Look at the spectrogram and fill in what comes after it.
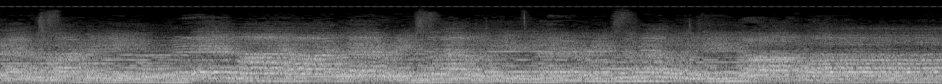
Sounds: Male singing, Choir, Music

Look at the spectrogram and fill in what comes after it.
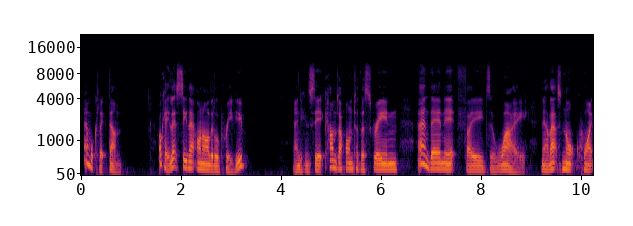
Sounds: Speech, Narration

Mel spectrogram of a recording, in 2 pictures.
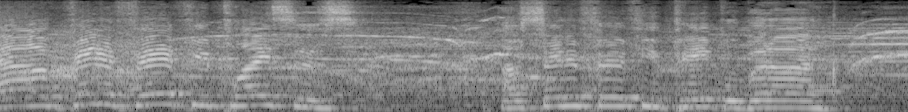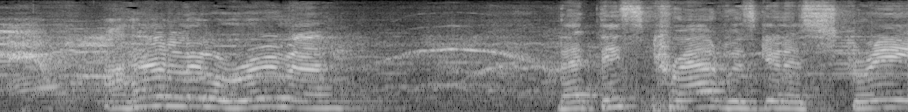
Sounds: Speech

